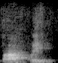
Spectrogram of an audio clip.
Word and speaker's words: Berkeley: figure there is uh bishop barkley um who which berkeley and california is named after but they changed the pronunciation he was kind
